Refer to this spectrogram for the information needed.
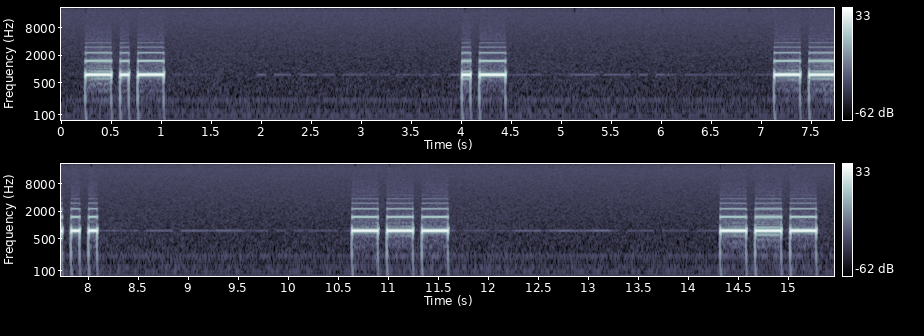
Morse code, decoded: K A Z O O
